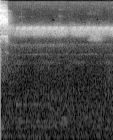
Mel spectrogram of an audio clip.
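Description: Crickets trilling steadily in one continuous high-pitched note.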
